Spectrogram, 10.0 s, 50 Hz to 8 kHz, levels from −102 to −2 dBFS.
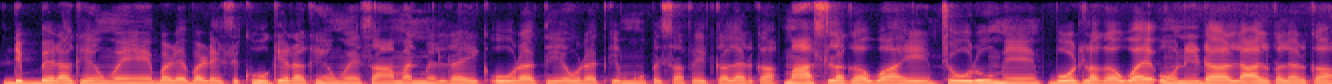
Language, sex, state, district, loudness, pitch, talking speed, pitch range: Hindi, female, Jharkhand, Jamtara, -23 LUFS, 200 Hz, 205 wpm, 195-205 Hz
